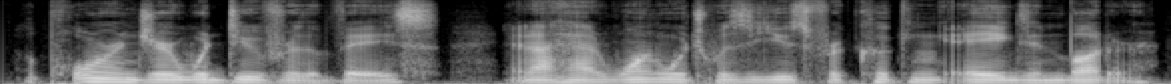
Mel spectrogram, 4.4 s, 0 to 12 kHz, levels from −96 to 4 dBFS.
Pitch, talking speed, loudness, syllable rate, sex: 95 Hz, 260 wpm, -18 LUFS, 6.1 syllables/s, male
